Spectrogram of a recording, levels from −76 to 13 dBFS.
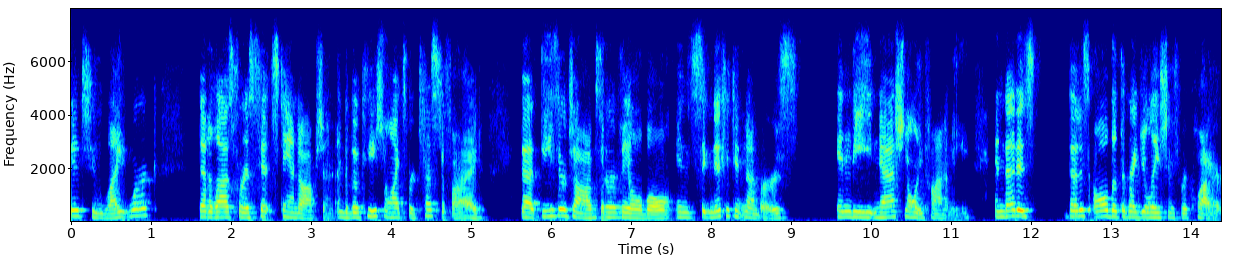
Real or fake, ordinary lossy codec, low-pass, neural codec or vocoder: fake; Opus, 16 kbps; 7.2 kHz; codec, 44.1 kHz, 3.4 kbps, Pupu-Codec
